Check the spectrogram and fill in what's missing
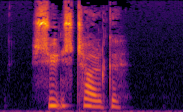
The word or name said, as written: synstolke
